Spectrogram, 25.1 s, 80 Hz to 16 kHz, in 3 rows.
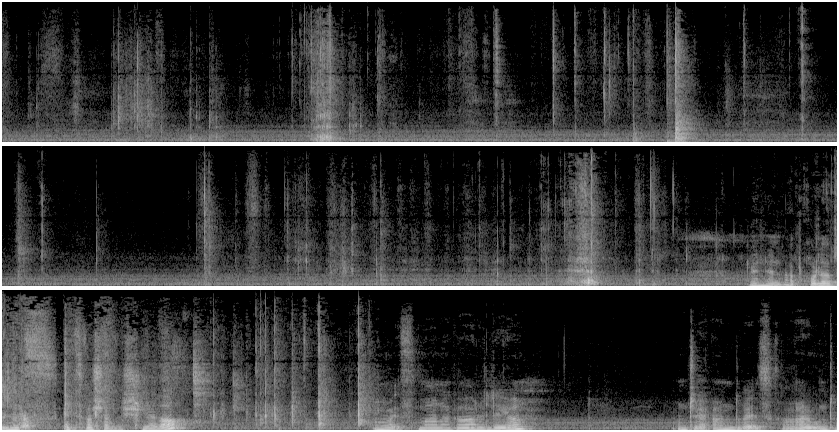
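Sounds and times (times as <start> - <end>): paper rustling and tapping: 18.3 - 20.5.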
